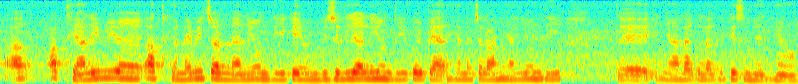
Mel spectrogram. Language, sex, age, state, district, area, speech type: Dogri, female, 30-45, Jammu and Kashmir, Samba, rural, spontaneous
